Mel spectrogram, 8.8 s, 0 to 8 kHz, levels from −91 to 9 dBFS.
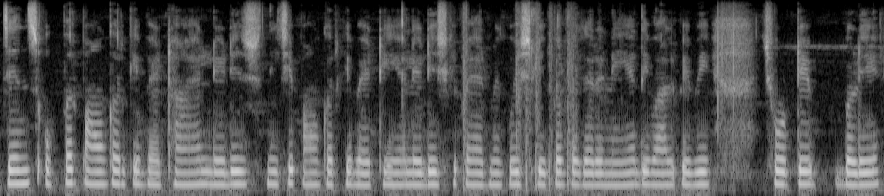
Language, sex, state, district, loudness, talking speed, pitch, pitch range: Hindi, female, Bihar, Vaishali, -18 LUFS, 190 wpm, 185 Hz, 185-195 Hz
